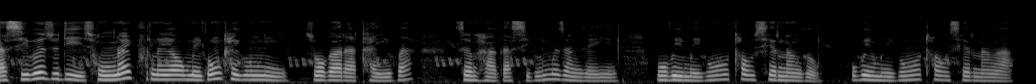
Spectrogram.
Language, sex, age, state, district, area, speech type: Bodo, female, 45-60, Assam, Udalguri, rural, spontaneous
